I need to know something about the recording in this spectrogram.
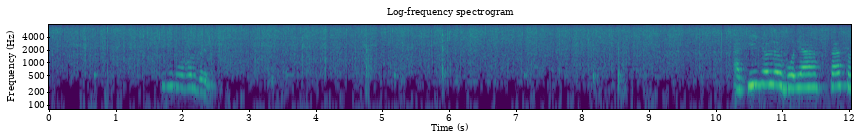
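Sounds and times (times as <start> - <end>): food sizzling in a pan: 0.0 - 12.0
spatula scraping and tapping: 8.0 - 9.1.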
